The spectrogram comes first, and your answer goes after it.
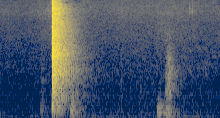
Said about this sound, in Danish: Ja, nej, okay, det virker også super dårligt på lyd, men det er fordi, man sådan nærmest sådan slider hånden hen, mens man klapper sådan agtigt.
